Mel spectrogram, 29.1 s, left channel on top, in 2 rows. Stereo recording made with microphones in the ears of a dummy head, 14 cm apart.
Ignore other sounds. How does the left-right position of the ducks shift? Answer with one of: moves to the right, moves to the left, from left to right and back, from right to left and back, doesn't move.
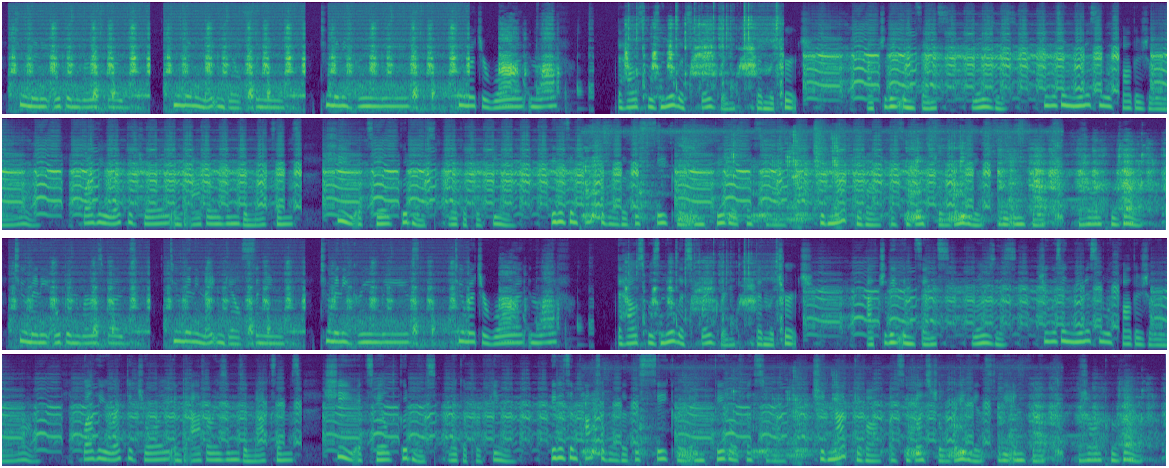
doesn't move.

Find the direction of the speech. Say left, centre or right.
right.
